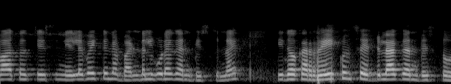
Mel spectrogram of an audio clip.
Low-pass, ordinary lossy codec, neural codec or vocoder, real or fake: none; none; codec, 16 kHz, 6 kbps, DAC; fake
